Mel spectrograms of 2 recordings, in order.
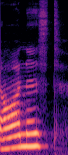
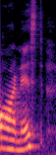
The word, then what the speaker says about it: honest: There's also another example for this, an honest girl. So in these two words, the H is silent.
